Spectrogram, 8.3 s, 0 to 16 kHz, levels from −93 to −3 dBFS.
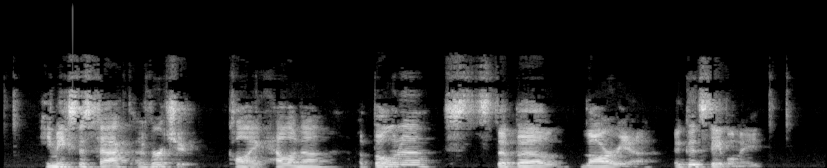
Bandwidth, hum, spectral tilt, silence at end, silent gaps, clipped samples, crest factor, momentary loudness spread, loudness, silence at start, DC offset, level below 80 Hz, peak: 11 kHz; none; -2.5 dB/octave; 0.7 s; none; under 0.1%; 18 dB; 15 LU; -16 LUFS; 0.15 s; under 0.1%; -56 dBFS; 0 dBFS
